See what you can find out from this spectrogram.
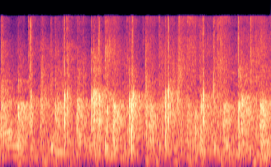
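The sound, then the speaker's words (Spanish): Audience applause at a comic book giveaway event, a dense run of steady clapping that stays loud throughout, with voices faintly mixed in. “¡Un aplauso!”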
